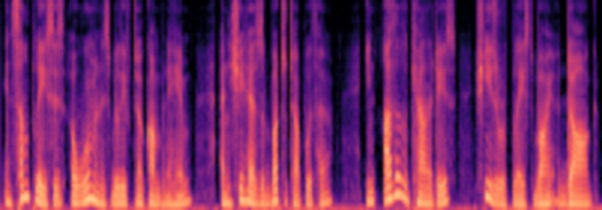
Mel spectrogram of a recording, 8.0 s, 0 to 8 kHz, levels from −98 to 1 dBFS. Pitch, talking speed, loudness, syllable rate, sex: 125 Hz, 200 wpm, -20 LUFS, 6.0 syllables/s, male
